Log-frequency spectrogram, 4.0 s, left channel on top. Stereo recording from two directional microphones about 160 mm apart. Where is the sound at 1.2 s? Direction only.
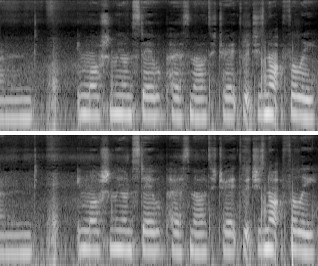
10° left (ahead or behind).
